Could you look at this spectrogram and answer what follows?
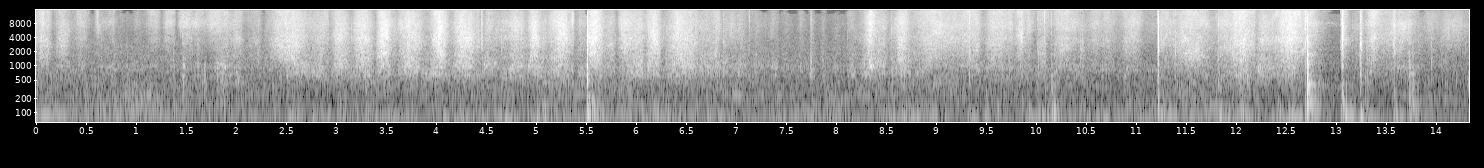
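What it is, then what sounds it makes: Leather cowboy boot being rubbed. A brown leather cowboy boot, worn on a foot resting on a shoe-shine stand, has its toe and vamp rubbed with bare fingertips and palms. The result is a quiet, steady, low, dull rubbing and soft swishing of skin on leather, with a few brief sharper brushes and taps.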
